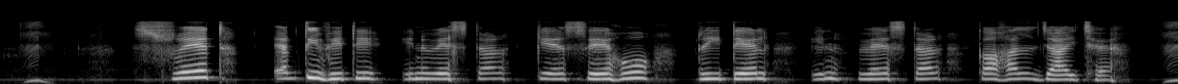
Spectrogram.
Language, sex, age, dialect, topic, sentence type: Maithili, female, 25-30, Bajjika, banking, statement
